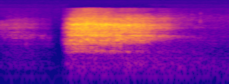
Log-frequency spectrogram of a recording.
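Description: A single forceful, breathy yoga exhale with tongue out, done in chair yoga, loud and close, following a faint softer breath.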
